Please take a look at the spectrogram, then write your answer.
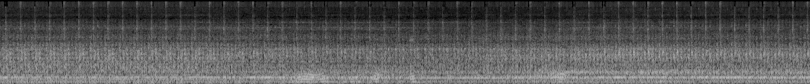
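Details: Chevrolet Captiva VCDI diesel at idle: a steady ticking puff rides over the clatter in time with each firing, from compression leaking at an injector.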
